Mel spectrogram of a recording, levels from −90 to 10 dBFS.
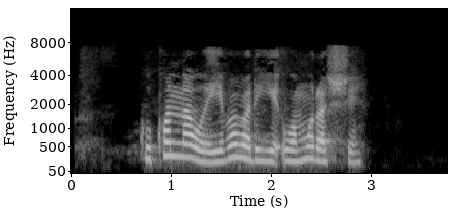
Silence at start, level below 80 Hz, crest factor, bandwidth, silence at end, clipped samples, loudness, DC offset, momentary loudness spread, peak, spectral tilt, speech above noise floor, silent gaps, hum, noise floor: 0.7 s; -68 dBFS; 18 dB; 7.8 kHz; 0.85 s; under 0.1%; -19 LUFS; under 0.1%; 11 LU; -2 dBFS; -4.5 dB/octave; 62 dB; none; none; -81 dBFS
